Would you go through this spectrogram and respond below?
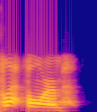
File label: loc platform, professional fem; vo; agents; Source Model Packs; Counter Strike Model Pack; CS2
